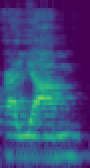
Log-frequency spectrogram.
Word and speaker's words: Khayyam: É só porque você pronuncia esse A mais forte, mais pesado. Não é, a gente fala Khayyam. É a nossa tradição, é a nossa língua. Mas no árabe ele vai buscar o Khayyam.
